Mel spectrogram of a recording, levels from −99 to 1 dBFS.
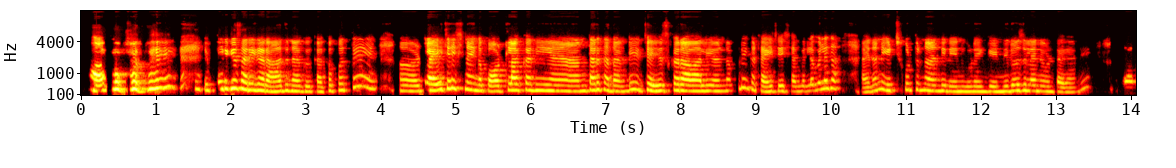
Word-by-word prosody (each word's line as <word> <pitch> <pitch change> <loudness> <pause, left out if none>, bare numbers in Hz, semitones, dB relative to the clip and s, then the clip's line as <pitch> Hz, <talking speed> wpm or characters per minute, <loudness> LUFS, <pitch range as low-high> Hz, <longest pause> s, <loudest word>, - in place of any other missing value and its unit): కాకపోతే 310 +6 +7 0.7
ఇప్పటికి 320 +6 +2
సరిగా 280 -4 +4
రాదు 220 +3 -1
నాకు. 225 -1 -3
కాకపోతే 245 - -7 0.6
ఆహ్, 235 -1 -3
ట్రై 265 -2 +8
చేషినా, 340 -2 +1
ఇంక 250 -2 -2
పాట్‌లాక్కని 265 +3 +1 0.5
అంటారు 270 +5 -1
గదండీ, 235 +3 -4 0.2
చేస్కరావాలి 245 -1 +1
అన్నప్పుడు 245 +9 -10
ఇంక 300 -5 -8
ట్రై 215 -1 0
చేషా. 225 -1 -6
మెల్లమెల్లగా 295 +9 -6 0.4
అయినా 205 +7 -5
నేర్చుకుంటున్నా 270 0 -4
అండి 240 0 -6
నేను 215 0 -5
గూడా. 215 0 -6
ఇంకెన్ని 215 +1 -6
రోజులని 245 -2 -5
ఉంటా 205 -1 -7
గానీ, 210 - -16 0.6
ఆహ్, 320 0 -7
250 Hz, 125 wpm, -22 LUFS, 230-280 Hz, 0.7 s, ట్రై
